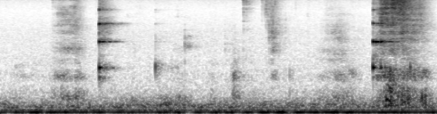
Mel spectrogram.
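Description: A person eating ramyeon noodles with chopsticks: faint chewing and slurping, a light clink of chopsticks on the bowl about a second in, and a louder half-second slurp near the end.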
